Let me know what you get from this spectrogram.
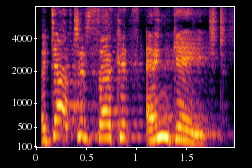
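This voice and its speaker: Female game robot, high voice, slow pace, precise, theatrical, adaptive mimic of heroes. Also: animated, soft background music. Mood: calm, synthetic. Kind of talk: video game voice lines.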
